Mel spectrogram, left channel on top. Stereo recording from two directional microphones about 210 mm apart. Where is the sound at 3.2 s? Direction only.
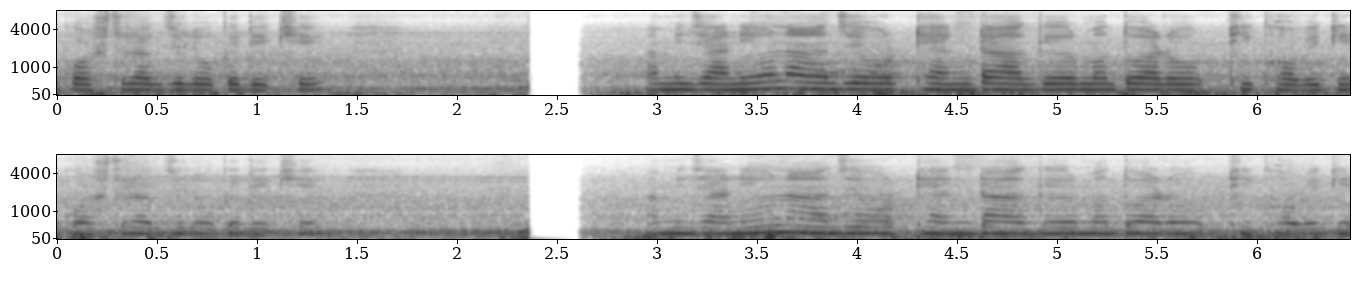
25° left (ahead or behind).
